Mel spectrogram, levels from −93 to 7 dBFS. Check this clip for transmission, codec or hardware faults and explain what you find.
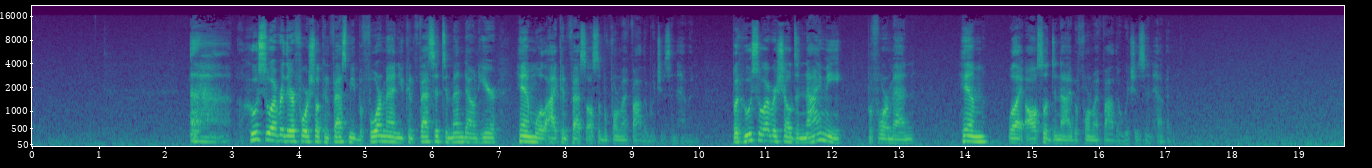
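No transmission, codec or hardware faults turn up in this speech recording. Room noise can be heard sitting about 25 dB below the speech, and it belongs to the recording space rather than the system.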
